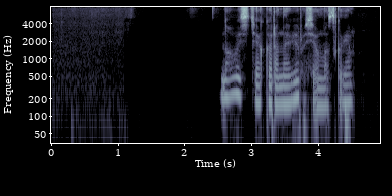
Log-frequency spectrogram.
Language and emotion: Russian, neutral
